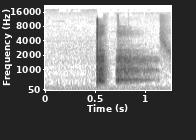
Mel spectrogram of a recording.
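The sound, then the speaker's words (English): A dog gives two quick barks in succession, the first sharp and punchy, the second slightly longer and trailing off, over a quiet low background hum. “Sorry, my dog's barking.”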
